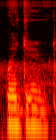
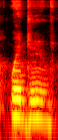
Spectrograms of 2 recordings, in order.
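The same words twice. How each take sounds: First: Said in the usual way. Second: Ranting repeat to the camera; louder repeat. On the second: Real, not acted. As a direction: hammer the repeat home. Gloomy repeated rant line.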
